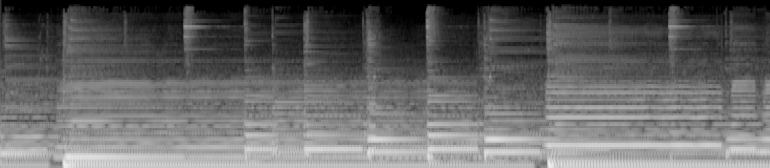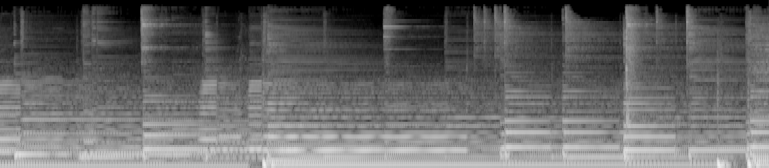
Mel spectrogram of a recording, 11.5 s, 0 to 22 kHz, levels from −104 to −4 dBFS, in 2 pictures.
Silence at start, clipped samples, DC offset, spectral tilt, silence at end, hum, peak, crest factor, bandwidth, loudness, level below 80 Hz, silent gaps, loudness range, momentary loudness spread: 0 s; under 0.1%; 0.2%; -7 dB/octave; 0 s; none; -8 dBFS; 18 dB; 19 kHz; -26 LUFS; -30 dBFS; none; 3 LU; 7 LU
